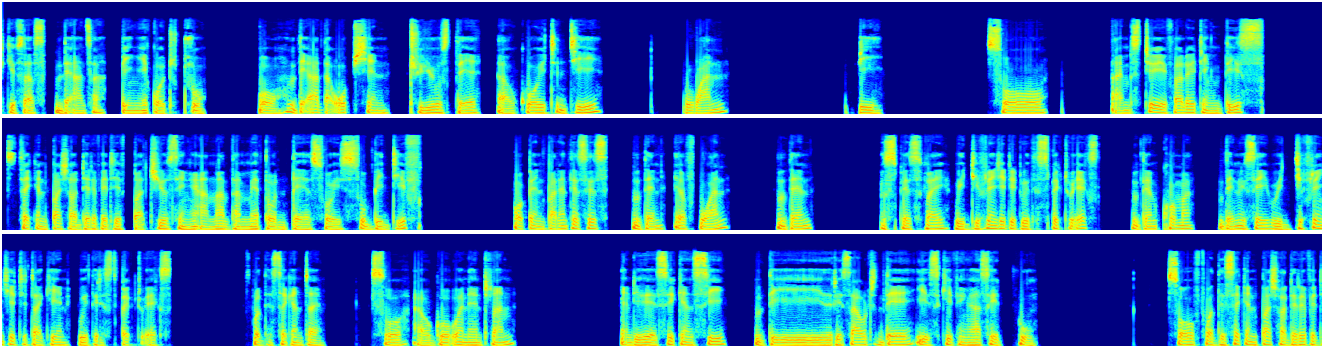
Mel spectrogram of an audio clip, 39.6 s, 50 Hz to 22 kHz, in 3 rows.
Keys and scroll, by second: 3.9 Return, 5.4 d, 6.6 1, 9.5 b, 16.6 d, 16.9 i, 18.3 shift+f, 18.6 shift+9, 19.8 f, 20.3 1, 23.6 x, 24.8 ,, 27.1 x.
